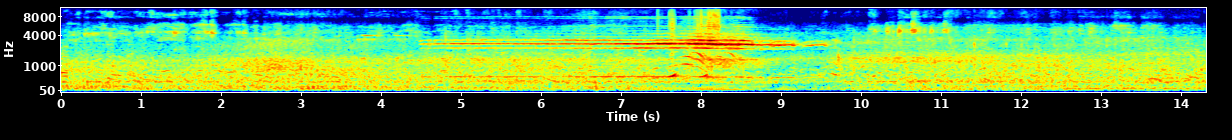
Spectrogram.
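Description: Busy street noise: road traffic and motorbike engines with people's voices, and a steady high-pitched tone held for about five seconds in the middle.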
